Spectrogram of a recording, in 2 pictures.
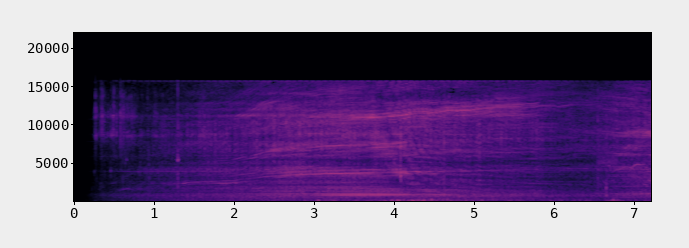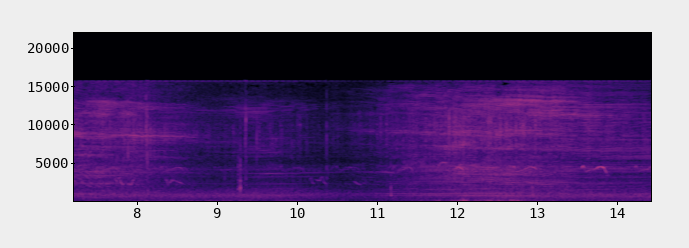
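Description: Ultra-micro electric RC biplane, an E-flite UMX PT-17 Stearman, flying overhead: the small electric motor and propeller give a high whine that grows louder and fades as the plane passes, swelling twice.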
